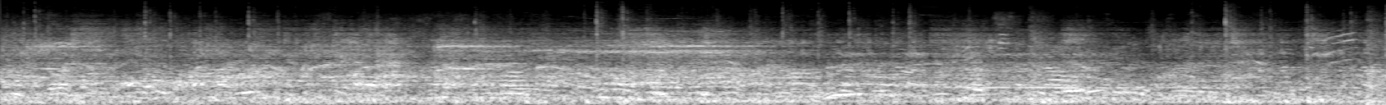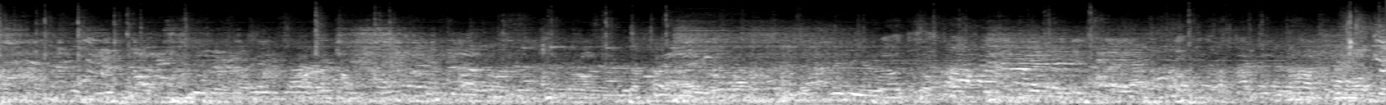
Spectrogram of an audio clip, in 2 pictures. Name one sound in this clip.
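Game music plays through a speaker.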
